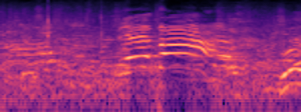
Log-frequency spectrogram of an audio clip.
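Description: Crowd of spectators chattering, with a child's high-pitched shout about a second in that rises and falls over about half a second.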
